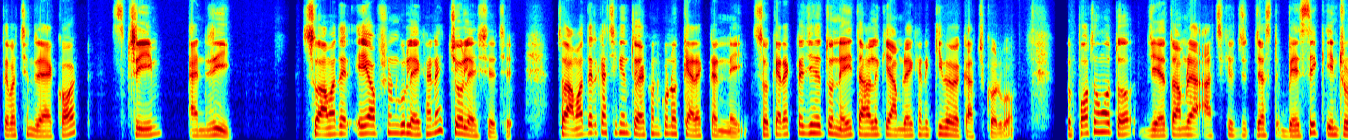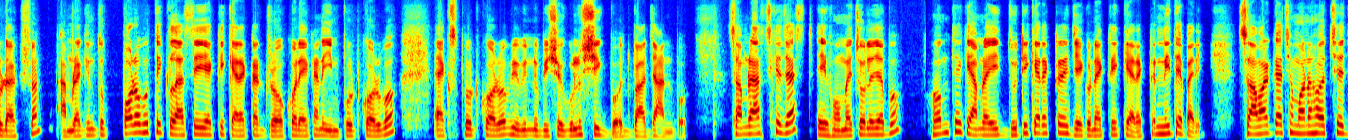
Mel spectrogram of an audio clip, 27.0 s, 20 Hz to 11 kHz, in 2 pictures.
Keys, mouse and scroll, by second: 1.2 click, 11.3 click, 21.7 click.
